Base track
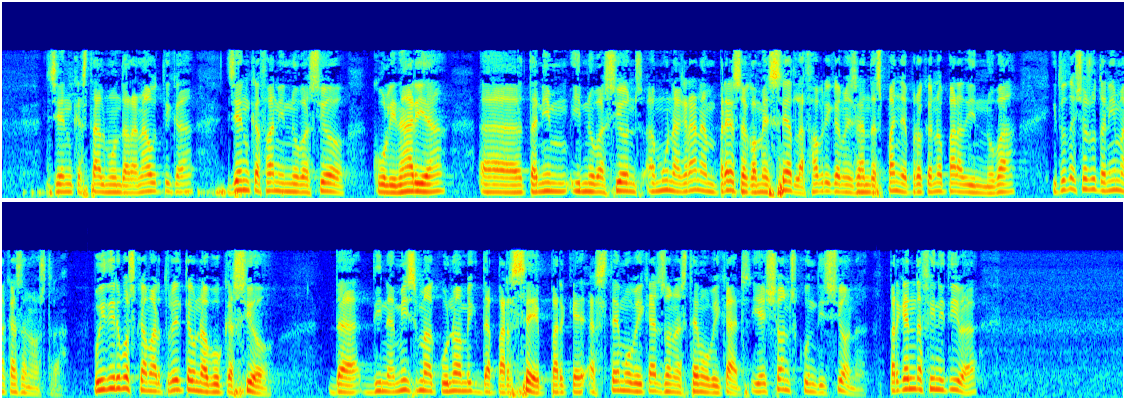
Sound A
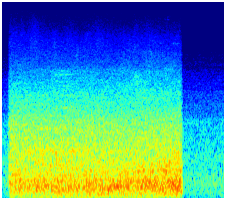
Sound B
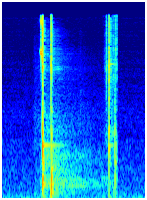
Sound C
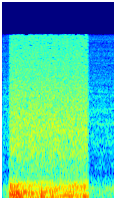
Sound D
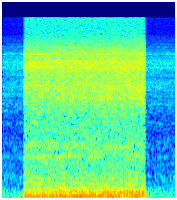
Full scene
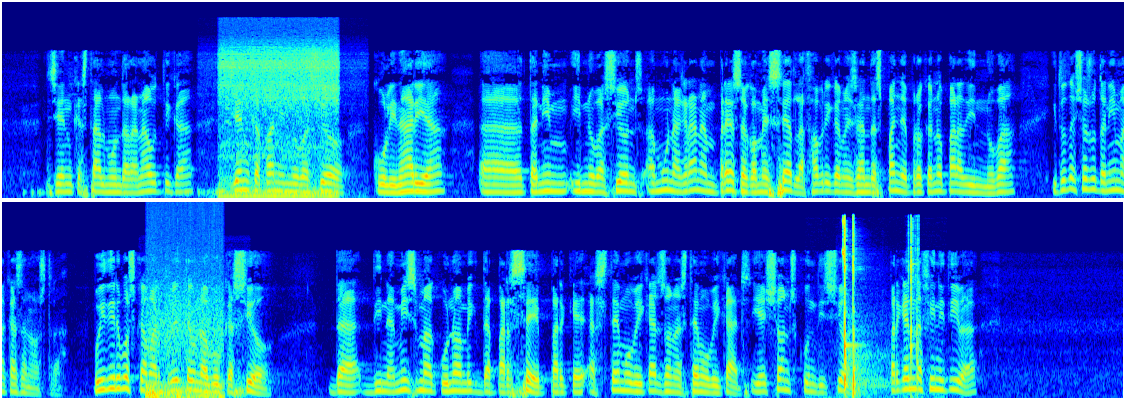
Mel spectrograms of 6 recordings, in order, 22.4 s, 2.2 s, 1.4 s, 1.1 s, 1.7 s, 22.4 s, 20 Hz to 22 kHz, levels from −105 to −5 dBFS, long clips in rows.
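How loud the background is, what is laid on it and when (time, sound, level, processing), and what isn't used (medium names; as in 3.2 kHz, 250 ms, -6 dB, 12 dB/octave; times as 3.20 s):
base track -15.5 dB
1.94 s: add D -15 dB, fades 0.02 s
12.58 s: add C -16 dB + tracing distortion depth 0.3 ms
19.24 s: add B -0.5 dB
not used: A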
